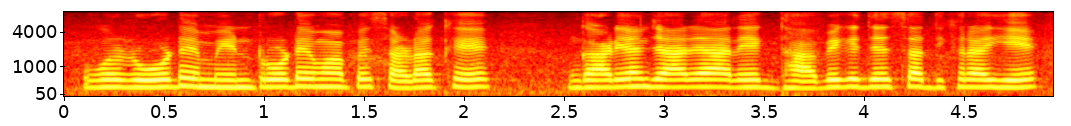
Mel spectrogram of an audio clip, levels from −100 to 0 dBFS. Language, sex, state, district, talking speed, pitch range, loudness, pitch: Hindi, female, Haryana, Rohtak, 290 wpm, 220-235 Hz, -14 LUFS, 225 Hz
